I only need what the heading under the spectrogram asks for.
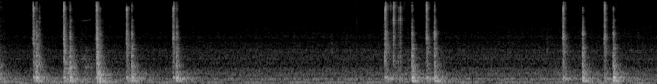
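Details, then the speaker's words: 1969 Ford F100, long sat unused: sluggish clicking cranking in short bursts, about three strokes a second, never firing after battery cables and grounds were replaced; battery weakening, ignition module suspected, not confirmed. "Uh, we are still not getting fire, and this battery is getting kind of weak now. We're not getting fire. Most likely it's this module down here."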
